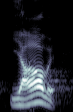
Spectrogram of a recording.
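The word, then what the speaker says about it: Yahweh: 생각할 때 모든 사람들이 생각하는 신의 개념이고 여호와 야외 여호와라고 우리가 번역했지만 발음을 어떻게 해야 될지 몰라서 이게 구전이 안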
